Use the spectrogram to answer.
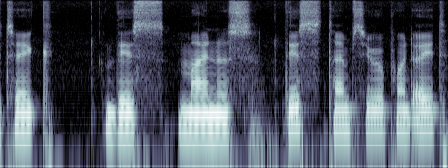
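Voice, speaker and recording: The speaker goes at a very slow pace in a German accent. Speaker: Excel tutorial creator. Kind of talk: tutorial. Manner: hesitant with fillers.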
